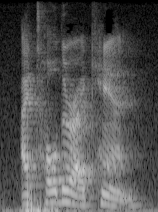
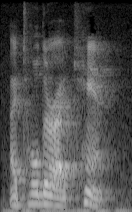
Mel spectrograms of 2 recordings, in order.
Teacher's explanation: can é um pouco mais longo e can't é um pouco mais curto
